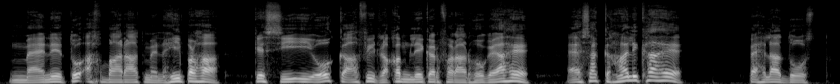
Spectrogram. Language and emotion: Urdu, surprised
